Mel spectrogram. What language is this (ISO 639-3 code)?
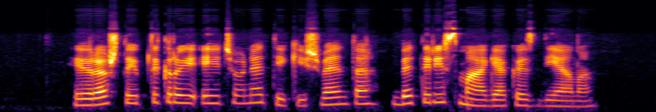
lit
